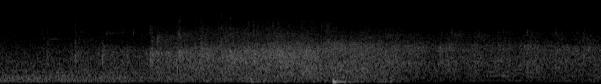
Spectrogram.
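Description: Large audience applauding, the clapping swelling about a second and a half in and easing slightly toward the end. A single short low thump sounds a little past halfway.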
